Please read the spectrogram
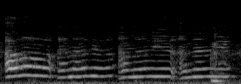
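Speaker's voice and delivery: high, breathy-free swooning repeat of I love you; mock swooning lover; swooning sister. Sister answering his letters with mock swooning. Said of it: "she was like".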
